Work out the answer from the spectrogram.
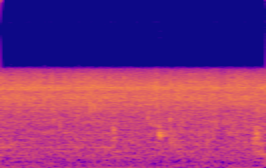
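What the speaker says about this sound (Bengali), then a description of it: "এখন তো উনি গরম জলে চান করছেন" Moa bathes in hot water in a tub, a steady close wash of sloshing and gushing water with a couple of small splashes.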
